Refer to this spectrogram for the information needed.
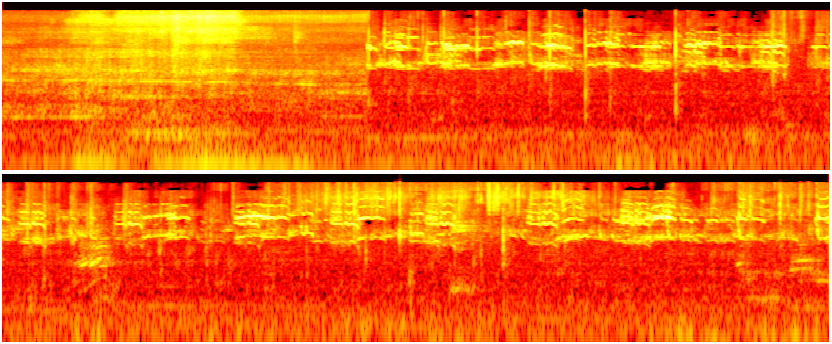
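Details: Eight-day-old quail chicks giving many overlapping high peeping calls, short chirps repeated rapidly from several birds, after a burst of broadband noise at the start; low rumbling background throughout.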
